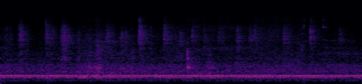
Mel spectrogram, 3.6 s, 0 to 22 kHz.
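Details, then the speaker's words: Arctic F9 fan on the CPU cooler in a DIY HP ProLiant G6 TrueNAS build: very soft, steady low hum with even airflow hiss and no rattle; a healthy, quiet fan. "we have the Arctic F9 fan here here and this is just temporarily and as you can hear it's pretty damn quiet"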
